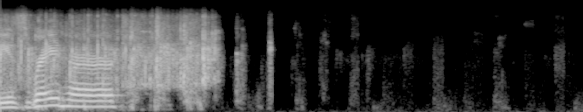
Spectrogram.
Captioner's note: audience applauding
